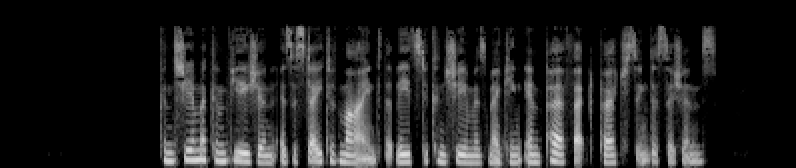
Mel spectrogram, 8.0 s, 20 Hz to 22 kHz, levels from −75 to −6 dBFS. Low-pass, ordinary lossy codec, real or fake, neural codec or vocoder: 19.8 kHz; MP3, 48 kbps; fake; autoencoder, 48 kHz, 32 numbers a frame, DAC-VAE, trained on Japanese speech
